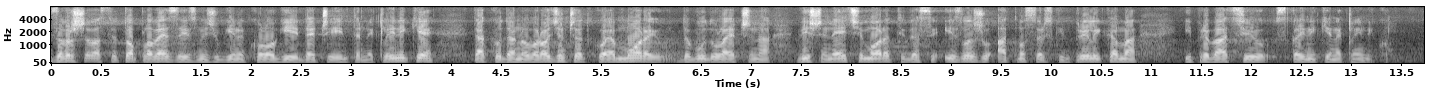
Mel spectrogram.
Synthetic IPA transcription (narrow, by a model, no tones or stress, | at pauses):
zaʋr̩ʃaʋase̞t̪o̞plˠaʋe̞zaizme̞d͡ʑuɡineko̞lo̞ɡijeid̪et͡ʂieint̪eɾne̞klinike̞ | t̪ako̞d̪ano̞ʋo̞ɾo̞d͡ʑent͡ʃat̪ko̞jamo̞ːɾajṵd̪abud̪uleːt͡ʂe̞naʋiʃene̞ːt͡ɕemo̞ːɾat̪id̪ase̞ʔizlˠaʒuʔat̪mo̞sfe̞ɾskimpɾiːlikama | ipɾe̞bat̪sujusklinike̞nakliniku̥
